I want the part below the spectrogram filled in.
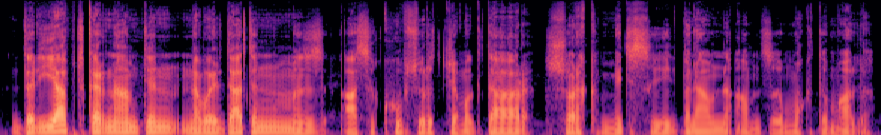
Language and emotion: Kashmiri, neutral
